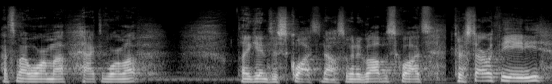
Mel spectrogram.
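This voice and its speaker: A man's voice: mid-range voice, quick pace, slight background noise. A man in his thirties talking casually through a home workout, explaining each exercise as he goes in a small indoor gym. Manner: relaxed, explanatory, talks while exercising. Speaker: fitness coach.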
